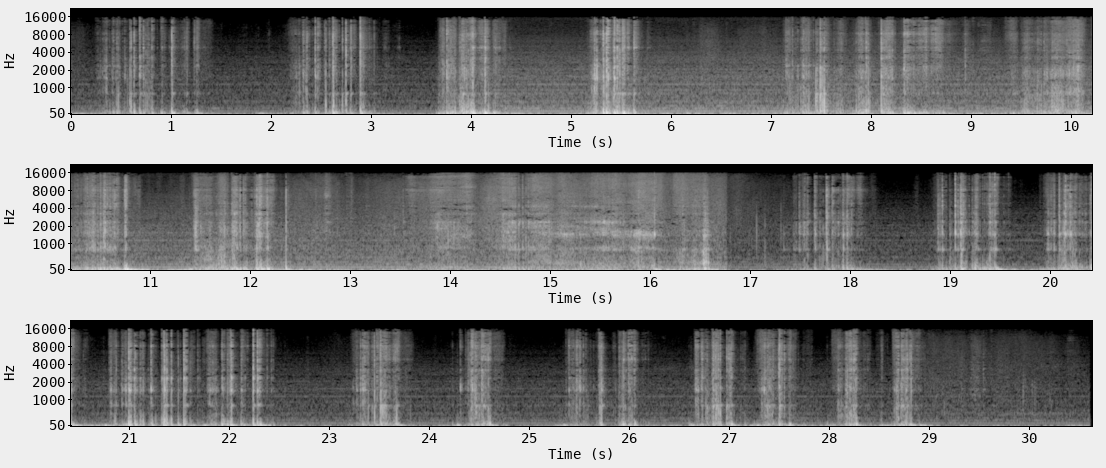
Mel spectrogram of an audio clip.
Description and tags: rasguños madera
Grabación de rasguños en madera. Field-recording wood scratch
madera, rasguo, scratch, wood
